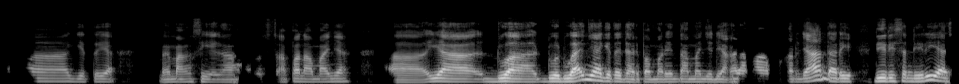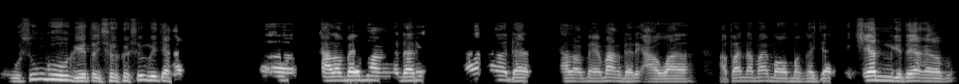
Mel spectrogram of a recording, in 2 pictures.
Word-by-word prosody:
Heeh, 140 Hz, -2 st, -12 dB, 0.2 s
gitu 130 Hz, -1 st, -14 dB
ya. -, -, -8 dB, 0.5 s
Memang 120 Hz, +1 st, -8 dB
sih, 125 Hz, -, -11 dB
emang 115 Hz, 0 st, -12 dB
harus -, -, -26 dB, 0.2 s
apa -, -, -8 dB
namanya, 125 Hz, +2 st, -8 dB, 0.5 s
eee, 105 Hz, 0 st, -6 dB
iya, 145 Hz, 0 st, +3 dB, 0.5 s
dua 145 Hz, 0 st, +6 dB, 0.3 s
dua-duanya 145 Hz, +9 st, +4 dB
gitu, 145 Hz, -1 st, 0 dB
dari 120 Hz, -1 st, -4 dB
pemerintah 125 Hz, +1 st, -5 dB
menyediakan 125 Hz, 0 st, -6 dB
lapangan 130 Hz, 0 st, -8 dB
pekerjaan, 145 Hz, -, -1 dB
dari 140 Hz, -1 st, +1 dB, 0.3 s
diri 150 Hz, 0 st, +3 dB
sendiri 145 Hz, +3 st, 0 dB
ya -, -, +4 dB
sungguh-sungguh, 230 Hz, -, +1 dB, 0.2 s
gitu, 160 Hz, 0 st, +3 dB
sungguh-sungguh, 190 Hz, +4 st, +2 dB
jangan 165 Hz, 0 st, 0 dB, 0.8 s
heeh, 195 Hz, -1 st, +3 dB, 0.3 s
kalau 185 Hz, 0 st, +6 dB
memang 195 Hz, 0 st, +6 dB, 0.2 s
dari 180 Hz, +2 st, +5 dB, 0.5 s
heeh. 220 Hz, -4 st, -1 dB
Da 165 Hz, -, +3 dB, 0.4 s
kalau 145 Hz, 0 st, -1 dB
memang 150 Hz, +2 st, 0 dB
dari 140 Hz, +2 st, -1 dB
awal 135 Hz, +1 st, 0 dB, 0.4 s
apa 155 Hz, -, -2 dB
namanya, 165 Hz, +1 st, -4 dB
mau 145 Hz, -1 st, +1 dB
mengejar 145 Hz, +1 st, -2 dB
passion 195 Hz, +2 st, +6 dB, 0.2 s
gitu 160 Hz, 0 st, 0 dB
ya, -, -, +3 dB
karam 145 Hz, -2 st, 0 dB
145 Hz, 140 wpm, -20 LUFS, 130-170 Hz, 0.8 s, dua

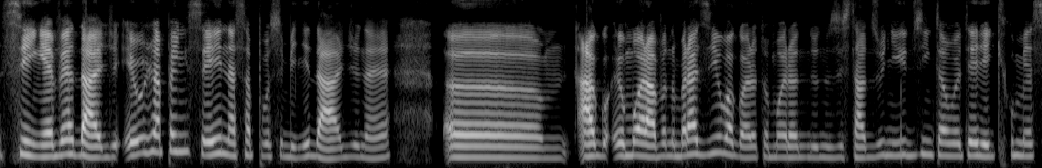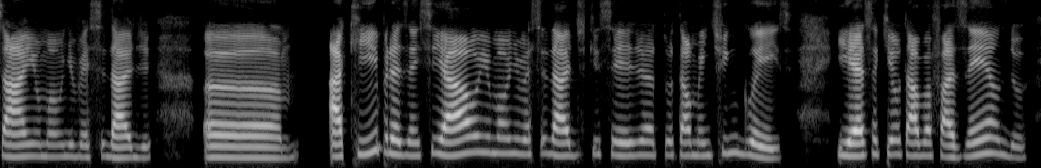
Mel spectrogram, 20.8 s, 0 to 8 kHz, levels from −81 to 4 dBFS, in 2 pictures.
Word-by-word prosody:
Sim, 235 Hz, -3 st, +1 dB
é 215 Hz, -, +7 dB
verdade. 210 Hz, -5 st, +4 dB
Eu 250 Hz, +4 st, -1 dB
já 295 Hz, -1 st, +2 dB
pensei 290 Hz, -5 st, -2 dB
nessa 230 Hz, -2 st, -4 dB
possibilidade, 210 Hz, -3 st, -3 dB
né? 190 Hz, +1 st, -8 dB, 0.5 s
Hã, 195 Hz, -2 st, +1 dB, 0.3 s
ago 220 Hz, +1 st, +5 dB
eu 225 Hz, +2 st, -3 dB
morava 225 Hz, -2 st, +3 dB
no 220 Hz, -, -12 dB
Brasil, 255 Hz, +4 st, -1 dB
agora 205 Hz, -6 st, -4 dB
eu -, -, -9 dB
estou 205 Hz, +1 st, -17 dB
morando 200 Hz, 0 st, -8 dB
nos 195 Hz, -1 st, -17 dB
Estados 200 Hz, 0 st, -7 dB
Unidos, 235 Hz, +1 st, -13 dB
então, 235 Hz, -3 st, -8 dB
eu 220 Hz, -, -9 dB
teria 225 Hz, -2 st, -2 dB
que -, -, -20 dB
começar 220 Hz, -2 st, +1 dB
em 220 Hz, 0 st, -8 dB
uma 210 Hz, -1 st, -11 dB
universidade, 200 Hz, -2 st, -3 dB, 0.5 s
hã, 195 Hz, -1 st, +2 dB, 0.5 s
aqui 250 Hz, +8 st, +4 dB
presencial 250 Hz, 0 st, +3 dB
e 290 Hz, -1 st, -8 dB
uma 275 Hz, -1 st, -8 dB
universidade 250 Hz, -3 st, -2 dB
que 255 Hz, -, -17 dB
seja 235 Hz, 0 st, -6 dB
totalmente 235 Hz, +1 st, -7 dB
inglês. 225 Hz, -10 st, -4 dB, 0.5 s
E 235 Hz, -1 st, 0 dB
essa 225 Hz, +3 st, +6 dB
que 255 Hz, -, -13 dB
eu 250 Hz, -, -4 dB
estava 230 Hz, -1 st, 0 dB
fazendo, 220 Hz, 0 st, -2 dB
225 Hz, 130 wpm, -24 LUFS, 200-245 Hz, 0.5 s, é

